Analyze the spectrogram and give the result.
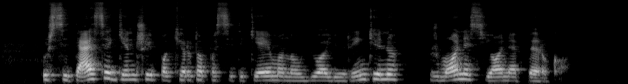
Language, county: Lithuanian, Utena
